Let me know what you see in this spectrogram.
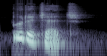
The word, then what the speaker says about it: Buttigieg: Transportation Secretary Pete Buttigieg, whose last name still causes some problems. During his 2020 presidential run, his campaign made shirts with the pronunciation boot edge edge to help.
